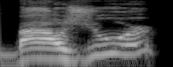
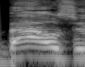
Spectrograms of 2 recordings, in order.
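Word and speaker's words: Bossier: And somebody said the other day, the way you pronounce this is Bowjour. Help me out, Chad. Am I saying that correctly? Bowjour. Yesterday, I was saying Bowser City. And then somebody helped me out with the pronunciation. They said it's Bowjour because, you know, it's French down there, Creole.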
